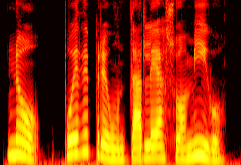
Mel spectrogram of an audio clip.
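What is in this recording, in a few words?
No she can ask her friend, Spanish, female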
